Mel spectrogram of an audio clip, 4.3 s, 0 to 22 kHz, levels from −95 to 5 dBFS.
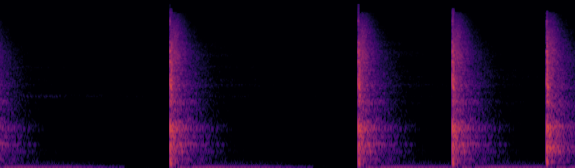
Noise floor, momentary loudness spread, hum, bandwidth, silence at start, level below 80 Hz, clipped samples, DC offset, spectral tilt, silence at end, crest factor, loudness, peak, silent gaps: -83 dBFS; 19 LU; none; 16 kHz; 0 s; -68 dBFS; under 0.1%; under 0.1%; -1.5 dB/octave; 0 s; 30 dB; -41 LUFS; -16 dBFS; none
